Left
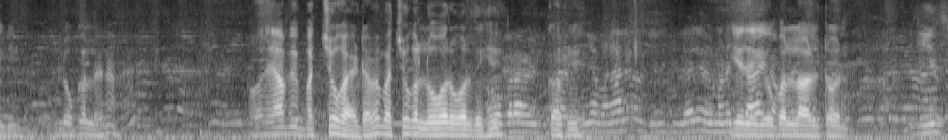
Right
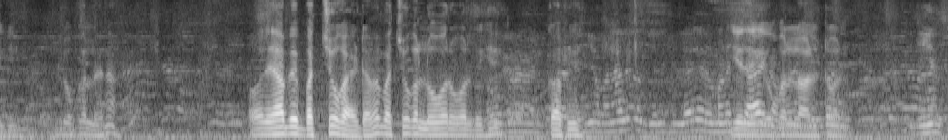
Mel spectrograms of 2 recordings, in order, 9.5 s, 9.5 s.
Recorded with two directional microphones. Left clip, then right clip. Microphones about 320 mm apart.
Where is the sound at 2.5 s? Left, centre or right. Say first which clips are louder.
Right 8 dB; right.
